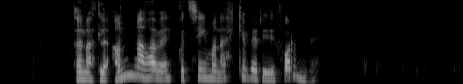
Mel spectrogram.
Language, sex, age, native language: Icelandic, female, 40-49, Icelandic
